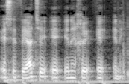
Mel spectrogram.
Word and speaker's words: Schengen: Se escribe s c h e n g -E -N. Yo lo pronuncio Schengen.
